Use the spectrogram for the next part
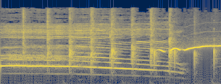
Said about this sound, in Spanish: Denle un aplauso a este buen hombre.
